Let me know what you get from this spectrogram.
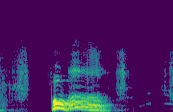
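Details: A German Shepherd puppy gives its first bark, a single high, tonal bark that rises and then slides down.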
